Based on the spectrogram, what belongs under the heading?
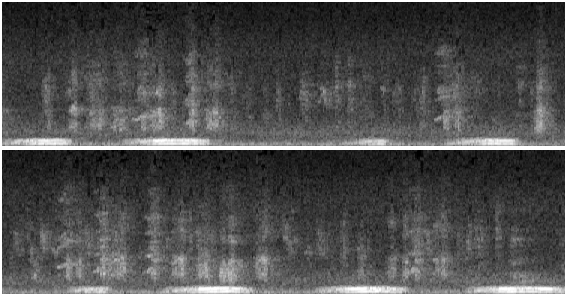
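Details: Repeated low, rolling coos from a white fancy pigeon, eight husky phrases of varying length over about eleven seconds, with soft chirping and light rustling between them.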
